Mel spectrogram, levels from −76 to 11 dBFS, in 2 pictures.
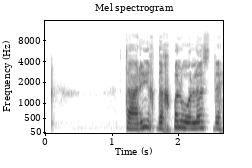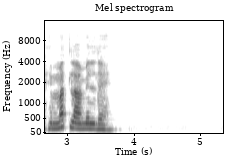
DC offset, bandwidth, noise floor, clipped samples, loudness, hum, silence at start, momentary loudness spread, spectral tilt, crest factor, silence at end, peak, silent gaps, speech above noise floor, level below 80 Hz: under 0.1%; 10 kHz; -81 dBFS; under 0.1%; -19 LUFS; none; 1.2 s; 11 LU; -6.5 dB/octave; 18 dB; 1.65 s; -2 dBFS; none; 63 dB; -64 dBFS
